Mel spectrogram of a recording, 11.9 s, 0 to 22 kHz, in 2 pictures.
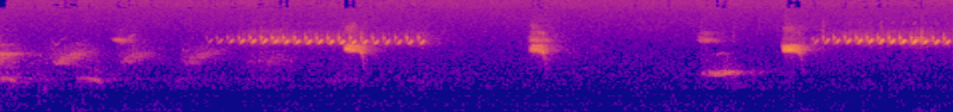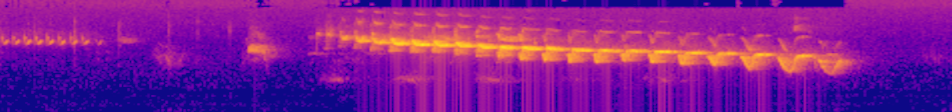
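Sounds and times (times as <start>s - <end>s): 
canyon wren song: 8.2s - 11.3s.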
